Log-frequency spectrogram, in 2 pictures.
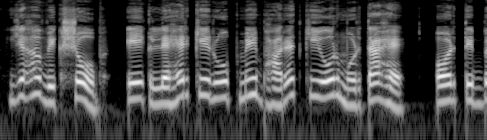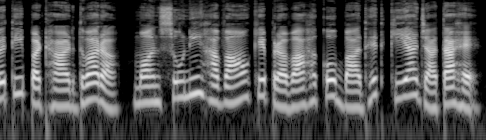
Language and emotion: Hindi, neutral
